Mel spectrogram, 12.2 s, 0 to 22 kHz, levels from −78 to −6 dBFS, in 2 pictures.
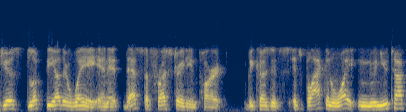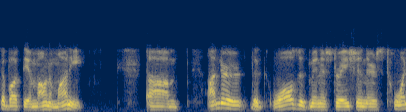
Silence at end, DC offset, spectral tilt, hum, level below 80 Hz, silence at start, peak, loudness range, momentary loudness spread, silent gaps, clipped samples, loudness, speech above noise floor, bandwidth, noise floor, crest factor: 0 s; under 0.1%; -8.5 dB/octave; none; -56 dBFS; 0 s; -6 dBFS; 4 LU; 8 LU; none; under 0.1%; -18 LUFS; 42 dB; 4.3 kHz; -60 dBFS; 12 dB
